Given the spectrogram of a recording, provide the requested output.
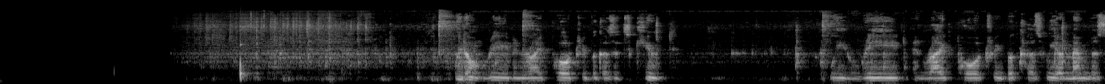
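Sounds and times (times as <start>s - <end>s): steady hissing rustle: 1.7s - 11.0s.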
